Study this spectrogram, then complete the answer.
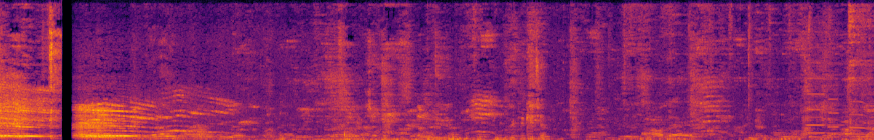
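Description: A large crowd of thousands of devotees streams back to an ashram after a morning sermon, a loud, dense murmur of many voices with a few shouts and children's calls rising above it.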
